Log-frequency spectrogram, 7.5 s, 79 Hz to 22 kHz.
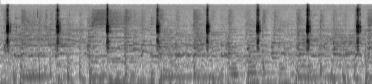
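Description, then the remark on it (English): A countdown clock with 10 seconds on it ticks steadily, one crisp tick about every second, eight in all, over a sustained low tonal bed with no talking. “You have 10 seconds on the clock.”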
